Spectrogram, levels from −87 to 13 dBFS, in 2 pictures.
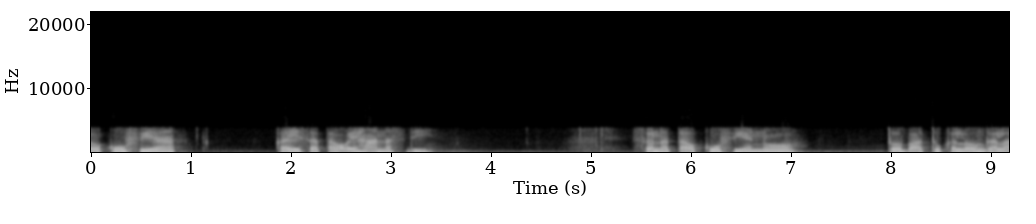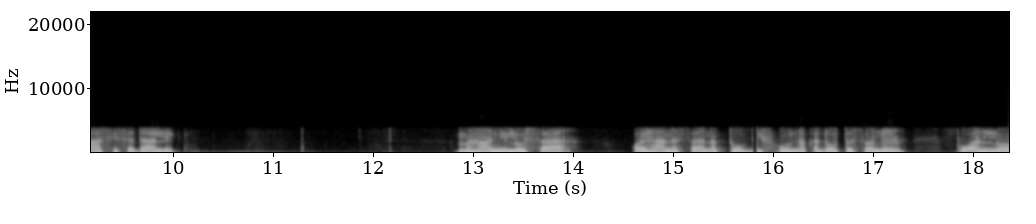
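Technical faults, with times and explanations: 15.80–15.84 s, packet loss filled with silence: a 40 ms hole, which fits two lost 20 ms packets, with hard edges; no repeated or smoothed sound, unlike concealment.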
